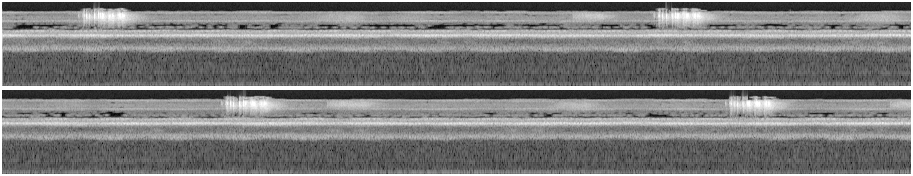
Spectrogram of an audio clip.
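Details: Steady high-pitched trilling from a chorus of New England summer crickets, with short, very high buzzy bursts recurring about every four seconds over the drone.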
